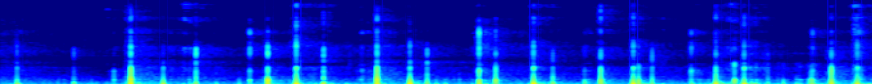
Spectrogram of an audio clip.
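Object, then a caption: Thin bamboo board. Fingernails scratch and tap on the surface of a thin, solid bamboo board held tilted. A quick, uneven run of short, dry clicks and taps, each with a low, hollow body and almost no ring, sits over a faint continuous scratching.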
